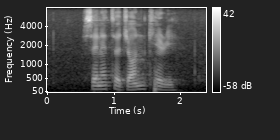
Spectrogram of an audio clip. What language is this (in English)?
English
